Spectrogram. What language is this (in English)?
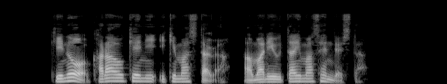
Japanese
